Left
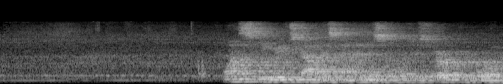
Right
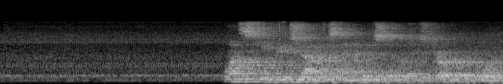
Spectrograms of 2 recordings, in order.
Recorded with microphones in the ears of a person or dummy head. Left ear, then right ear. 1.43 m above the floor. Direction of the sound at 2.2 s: 65° left (ahead or behind).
